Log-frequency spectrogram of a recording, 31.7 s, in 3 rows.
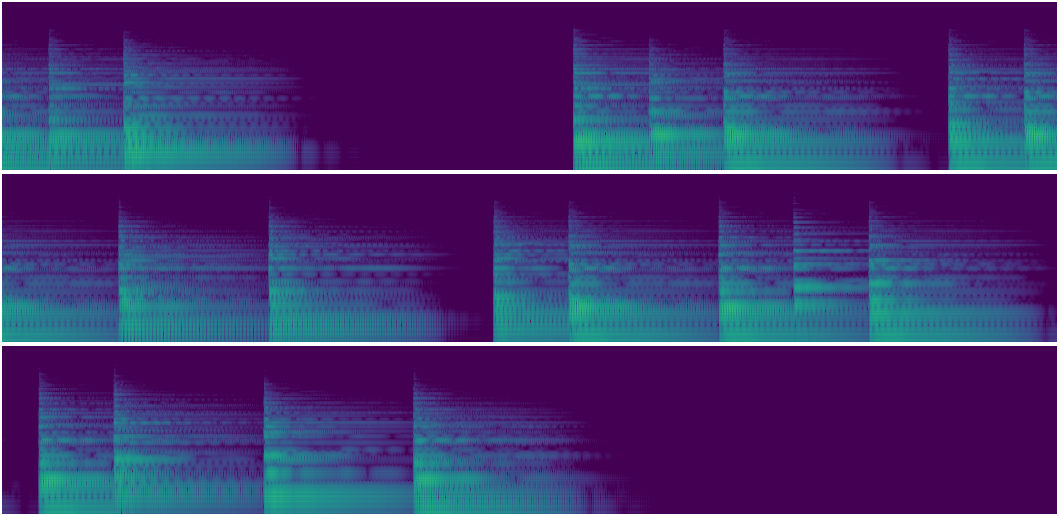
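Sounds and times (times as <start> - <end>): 
piano harmony: 0.0 - 2.8, 5.8 - 8.8, 9.5 - 14.8, 15.5 - 20.8, 21.5 - 26.8.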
